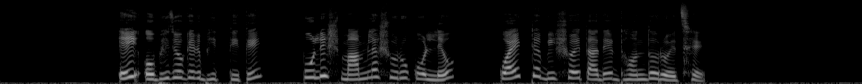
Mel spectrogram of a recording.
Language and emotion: Bengali, neutral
